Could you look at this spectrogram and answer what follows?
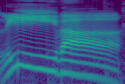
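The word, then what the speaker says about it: Liebe: Literally, housed within the Five-Leaf Clover Grimoire was Liba, a demon exiled from hell That's for how you say it. Leeva.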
